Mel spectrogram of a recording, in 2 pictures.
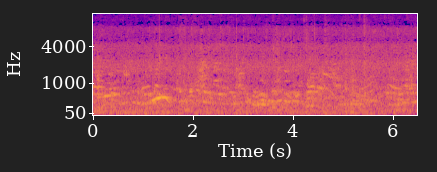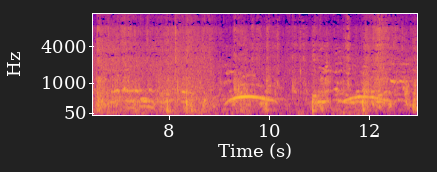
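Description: A young child squeals with high excitement.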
